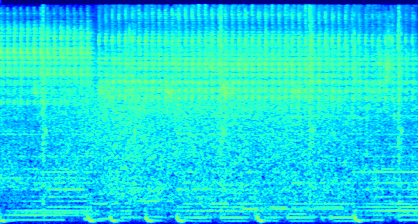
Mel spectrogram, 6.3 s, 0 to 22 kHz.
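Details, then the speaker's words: K24-swapped BMW E30, engine off, ECU fuel injector test: crisp evenly spaced clicks roughly twice a second show each injector opening and closing properly; all four injectors working. "now we need to chest test the injectors and do the same exact thing then just go to fuel injector test and we will be able to do the same exact thing and you can hear that one right so that's all we're listening for"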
